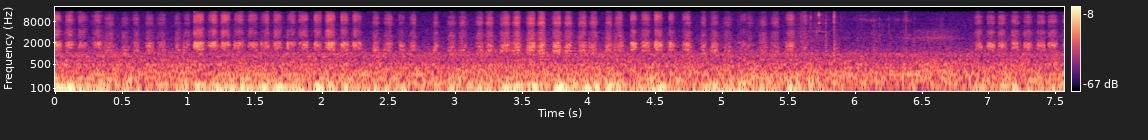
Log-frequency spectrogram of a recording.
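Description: A wooden coloured pencil scratches repeatedly across a mandala page in a small paper colouring book. The quick strokes make a steady, rhythmic, bright scratching over a low background rumble, easing briefly near the end before resuming.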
